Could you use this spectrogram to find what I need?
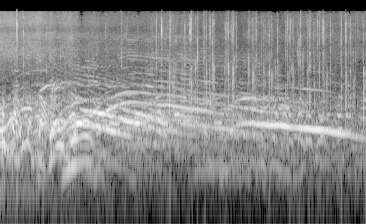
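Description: A man calls out in a long, drawn-out chant.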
